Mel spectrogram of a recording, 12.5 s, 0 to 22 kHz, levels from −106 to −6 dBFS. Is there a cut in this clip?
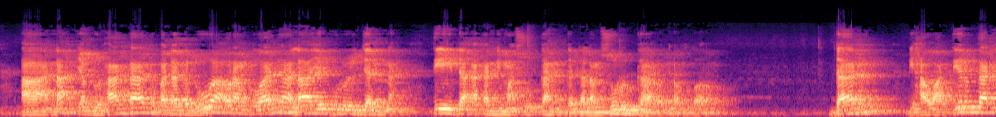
no; 0 cuts

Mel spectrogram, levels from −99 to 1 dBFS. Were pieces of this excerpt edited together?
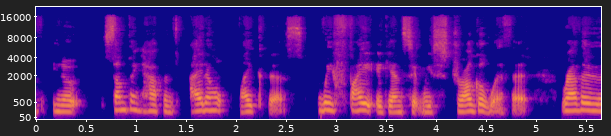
yes; 1 cut; at 2.6 s

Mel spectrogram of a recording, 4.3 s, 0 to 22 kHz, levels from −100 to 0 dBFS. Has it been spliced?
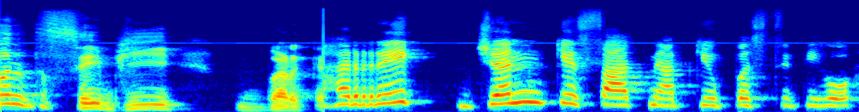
yes; 1 cut; at 1.6 s

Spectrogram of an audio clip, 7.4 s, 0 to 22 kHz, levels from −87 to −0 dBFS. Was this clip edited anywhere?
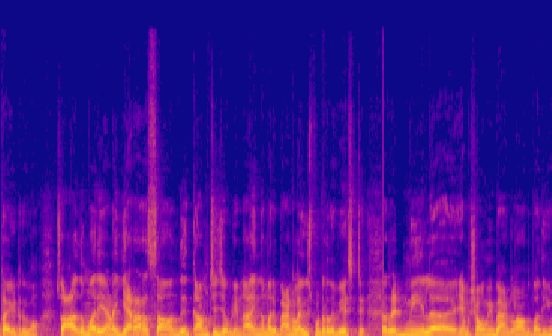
no; 0 cuts

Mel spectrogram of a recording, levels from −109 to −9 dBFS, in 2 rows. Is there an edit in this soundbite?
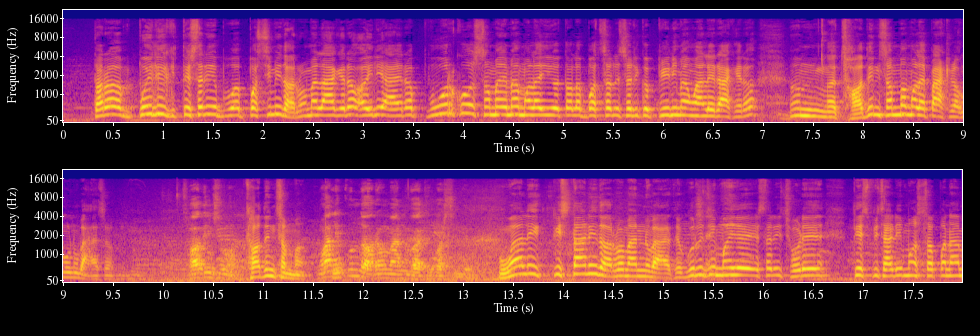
no; 0 cuts

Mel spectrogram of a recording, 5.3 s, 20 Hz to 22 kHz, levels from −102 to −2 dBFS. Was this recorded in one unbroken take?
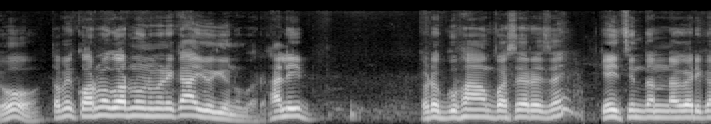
no; 2 cuts; at 1.9 s, 4.4 s

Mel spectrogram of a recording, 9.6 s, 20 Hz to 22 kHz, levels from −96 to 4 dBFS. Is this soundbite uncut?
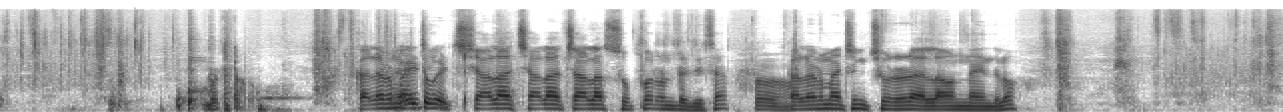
yes; 0 cuts

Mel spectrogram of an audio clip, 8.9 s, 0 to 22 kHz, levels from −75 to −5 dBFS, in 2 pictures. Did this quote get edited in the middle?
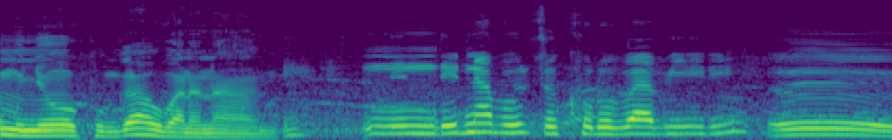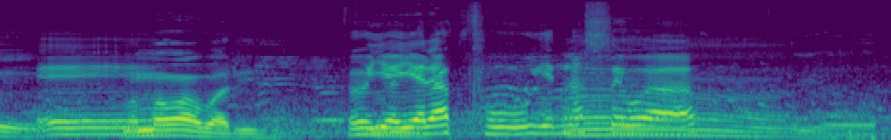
no; 0 cuts

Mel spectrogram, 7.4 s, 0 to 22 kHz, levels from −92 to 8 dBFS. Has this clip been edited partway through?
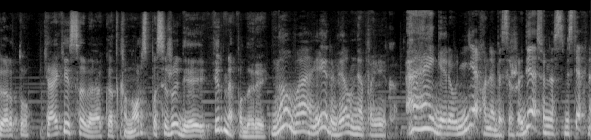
no; 0 cuts

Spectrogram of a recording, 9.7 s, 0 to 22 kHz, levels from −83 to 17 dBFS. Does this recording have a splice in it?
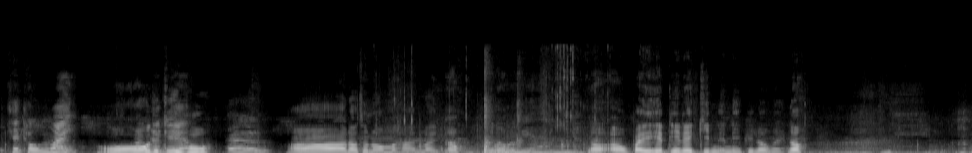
yes; 1 cut; at 4.0 s

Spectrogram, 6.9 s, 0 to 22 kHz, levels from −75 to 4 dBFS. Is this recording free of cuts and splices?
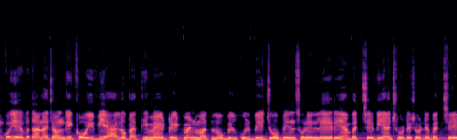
yes; 0 cuts

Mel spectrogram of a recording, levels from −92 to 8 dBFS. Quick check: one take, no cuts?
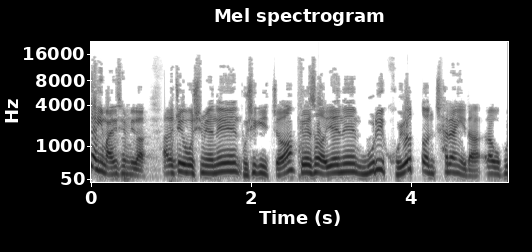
no; 2 cuts; at 0.9 s, 2.4 s

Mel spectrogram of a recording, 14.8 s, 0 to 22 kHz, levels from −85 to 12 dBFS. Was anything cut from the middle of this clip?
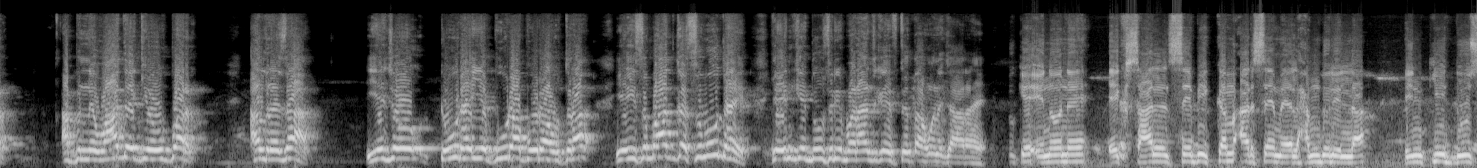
yes; 1 cut; at 10.2 s

